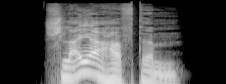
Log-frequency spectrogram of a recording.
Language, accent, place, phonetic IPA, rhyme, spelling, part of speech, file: German, Germany, Berlin, [ˈʃlaɪ̯ɐhaftəm], -aɪ̯ɐhaftəm, schleierhaftem, adjective, De-schleierhaftem.ogg
- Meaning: strong dative masculine/neuter singular of schleierhaft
